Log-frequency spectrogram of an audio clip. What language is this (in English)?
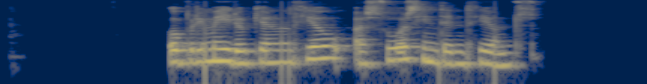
Galician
